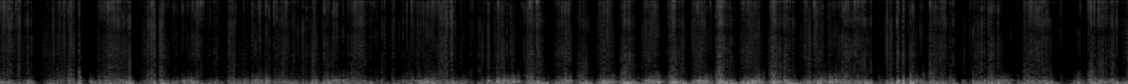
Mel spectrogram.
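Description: Long nails scratch fast across a solid cream wax pillar candle standing upright, its honeycomb surface textured with a diamond pattern. The result is a dense, continuous run of rapid scratching that is heavy in low rumble with a faint bright hiss, broken by brief pauses.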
